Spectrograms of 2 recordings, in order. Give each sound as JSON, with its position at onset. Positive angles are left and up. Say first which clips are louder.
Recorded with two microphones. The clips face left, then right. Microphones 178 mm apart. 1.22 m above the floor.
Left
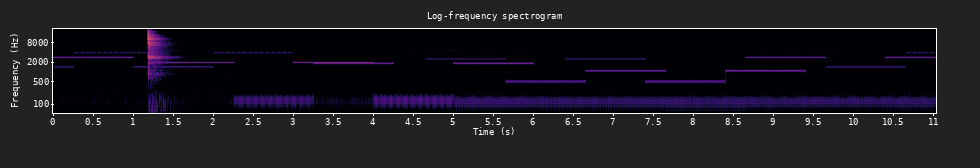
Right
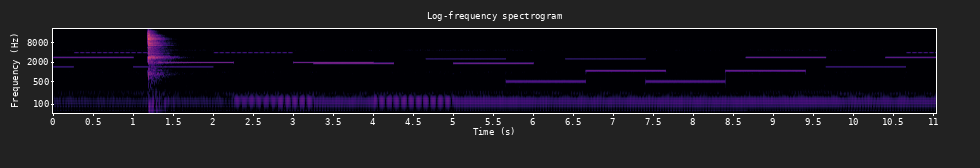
{"t": 1.2, "sound": "scissors", "louder": "right 1 dB", "side_deg": -10, "distance_m": 0.6}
